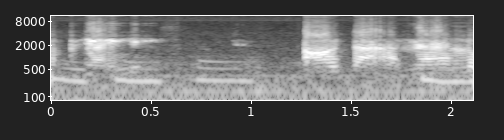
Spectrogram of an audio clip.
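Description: Speech only: a woman talking, with a brief quieter lull about halfway through.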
